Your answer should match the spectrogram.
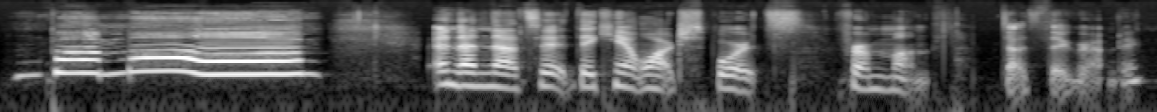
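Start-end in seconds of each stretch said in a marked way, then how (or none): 0.1-1.6 high, loud, drawn-out whine; whining sons. Acted. Grown men protest being grounded by mom, whining. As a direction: whine like kids protesting a punishment. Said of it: "They're all like".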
